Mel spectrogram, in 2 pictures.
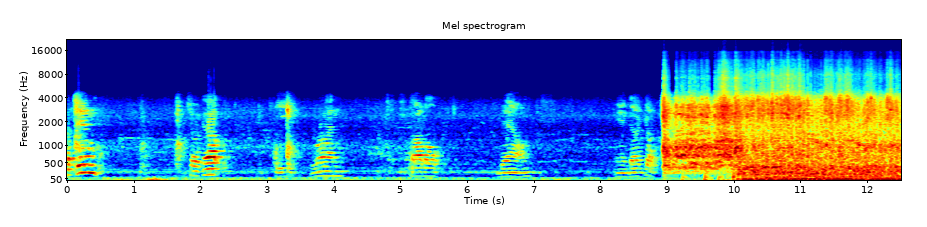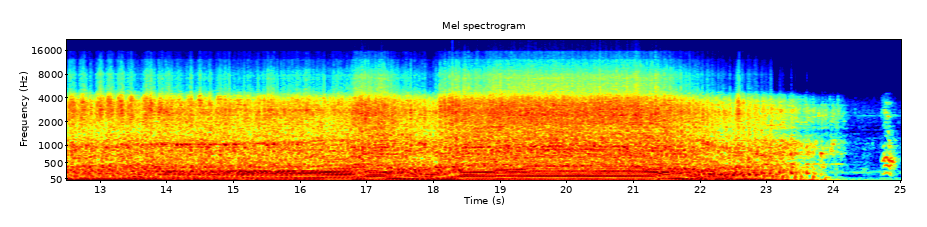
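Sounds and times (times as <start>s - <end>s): riding mower engine running: 8.9s - 24.3s.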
